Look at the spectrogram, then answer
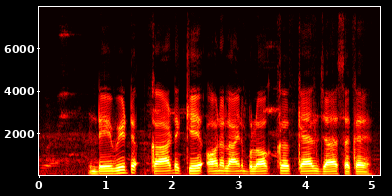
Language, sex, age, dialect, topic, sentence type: Maithili, male, 18-24, Eastern / Thethi, banking, statement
